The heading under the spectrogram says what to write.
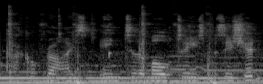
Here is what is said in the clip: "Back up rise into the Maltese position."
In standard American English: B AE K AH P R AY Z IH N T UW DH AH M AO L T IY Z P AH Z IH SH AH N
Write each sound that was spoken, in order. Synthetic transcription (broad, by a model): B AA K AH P R AY Z IH N T UW DH AH M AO L T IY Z P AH Z IH SH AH N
